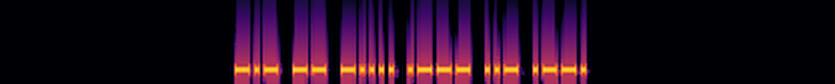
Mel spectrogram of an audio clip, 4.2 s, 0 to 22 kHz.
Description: Morse code, heard as a keyed tone, about 48 wpm, 700 Hz. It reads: KM6JUP
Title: USA Call Signs - 6 Characters - 4x Character Spacing - 50wpm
